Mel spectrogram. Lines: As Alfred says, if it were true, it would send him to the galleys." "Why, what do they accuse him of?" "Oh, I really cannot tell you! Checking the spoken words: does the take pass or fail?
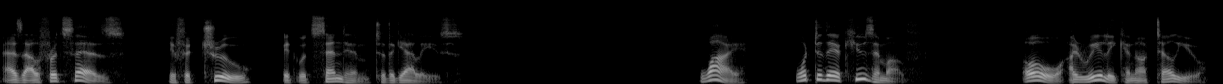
fail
